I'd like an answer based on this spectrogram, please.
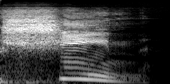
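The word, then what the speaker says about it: ש: it like an S if it has one on the right we pronounce it like an sh so so we have the letter Sheen then we have the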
